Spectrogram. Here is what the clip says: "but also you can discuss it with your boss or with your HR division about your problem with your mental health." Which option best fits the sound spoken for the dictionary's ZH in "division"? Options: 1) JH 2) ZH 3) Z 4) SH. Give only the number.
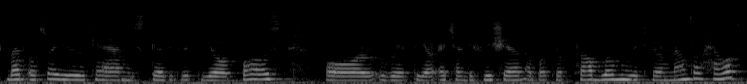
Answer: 4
